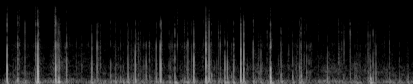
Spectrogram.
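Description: Fingernails scratch and flip the sequins at the rim of a small, open, empty sequin-covered fabric pouch. The result is a rapid, irregular stream of sharp, dry clicks and crackles, with brief bright ticks over a soft scratching rustle.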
